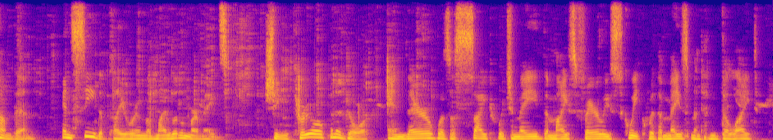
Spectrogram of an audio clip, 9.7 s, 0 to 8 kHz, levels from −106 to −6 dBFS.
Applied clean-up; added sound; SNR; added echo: classical method log-MMSE.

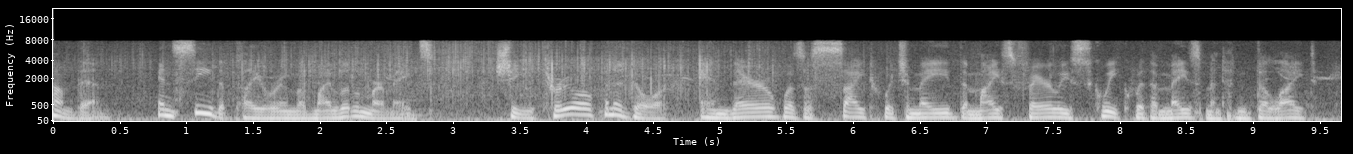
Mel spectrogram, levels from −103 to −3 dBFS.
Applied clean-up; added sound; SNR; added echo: none; Bicycle; 13 dB; none.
